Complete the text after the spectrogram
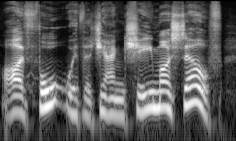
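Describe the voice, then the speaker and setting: A woman's voice: mid-range voice, lively intonation, measured pace, no room sound, natural voice. A woman as streetwise vampire woman, blunt, wary, colloquial, audiobook, dry sound. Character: brash, streetwise, suspicious female vampire, protective of children.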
